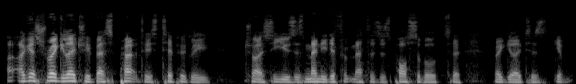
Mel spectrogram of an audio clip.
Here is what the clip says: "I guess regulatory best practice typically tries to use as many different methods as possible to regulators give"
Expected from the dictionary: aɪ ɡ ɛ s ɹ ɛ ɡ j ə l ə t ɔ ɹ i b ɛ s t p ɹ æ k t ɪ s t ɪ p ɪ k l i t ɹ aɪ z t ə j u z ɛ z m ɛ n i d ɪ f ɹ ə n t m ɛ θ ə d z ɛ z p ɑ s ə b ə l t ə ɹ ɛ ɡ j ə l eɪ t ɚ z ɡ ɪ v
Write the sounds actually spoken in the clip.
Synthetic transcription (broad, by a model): aɪ ɡ ɛ s ɹ ɛ ɡ j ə l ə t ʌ ɹ i b ɛ s p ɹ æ k t ɪ s t ɪ p ɪ k l i t ɹ aɪ z t ə j u z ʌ z m ɛ n i d ɪ f ɹ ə n m ɛ θ ə d z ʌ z p ɑ s ə b ə l t ə ɹ ɛ ɡ j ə l eɪ t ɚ z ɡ ɪ v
